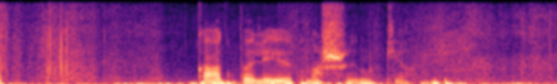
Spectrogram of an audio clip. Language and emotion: Russian, neutral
